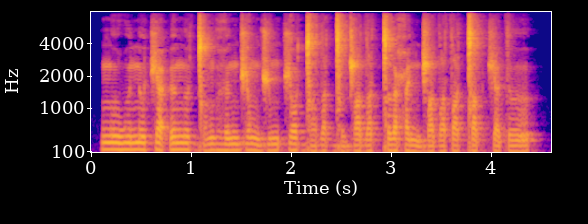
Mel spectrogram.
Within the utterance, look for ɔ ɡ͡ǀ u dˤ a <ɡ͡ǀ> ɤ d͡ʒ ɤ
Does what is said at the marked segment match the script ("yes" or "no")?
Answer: yes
